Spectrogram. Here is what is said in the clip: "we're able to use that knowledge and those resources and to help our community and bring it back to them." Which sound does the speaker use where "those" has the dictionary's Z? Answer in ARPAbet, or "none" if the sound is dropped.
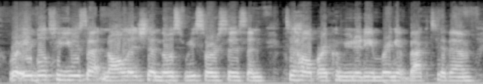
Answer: Z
